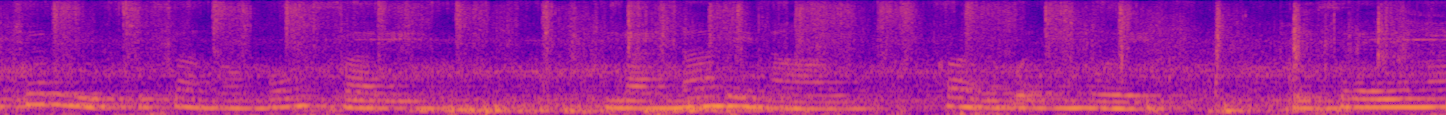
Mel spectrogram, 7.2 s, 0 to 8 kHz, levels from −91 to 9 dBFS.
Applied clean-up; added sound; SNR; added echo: none; Run; 11 dB; reverberation time 0.9 s.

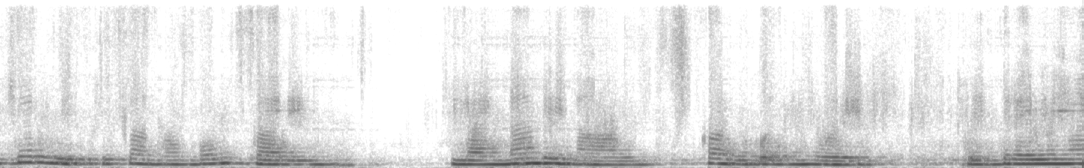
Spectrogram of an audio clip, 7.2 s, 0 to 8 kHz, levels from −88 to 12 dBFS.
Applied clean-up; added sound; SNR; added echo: neural separator model SepFormer DNS4.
